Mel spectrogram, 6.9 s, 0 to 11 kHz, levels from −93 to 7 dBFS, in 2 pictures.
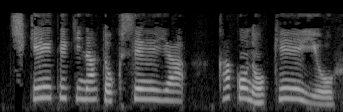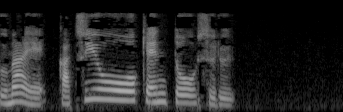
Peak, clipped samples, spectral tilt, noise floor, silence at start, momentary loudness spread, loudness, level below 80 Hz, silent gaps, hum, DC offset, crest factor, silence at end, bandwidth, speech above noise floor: -16 dBFS; under 0.1%; -3 dB/octave; -76 dBFS; 0.1 s; 7 LU; -33 LUFS; -78 dBFS; none; none; under 0.1%; 18 dB; 1.1 s; 8 kHz; 42 dB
